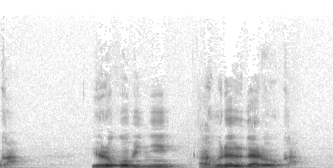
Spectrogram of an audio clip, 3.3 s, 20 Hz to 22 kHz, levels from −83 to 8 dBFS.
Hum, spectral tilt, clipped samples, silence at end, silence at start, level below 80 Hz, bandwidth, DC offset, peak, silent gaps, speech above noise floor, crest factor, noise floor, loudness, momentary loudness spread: none; -6 dB/octave; under 0.1%; 0.35 s; 0 s; -68 dBFS; 13 kHz; under 0.1%; -2 dBFS; none; 39 dB; 18 dB; -57 dBFS; -19 LUFS; 18 LU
